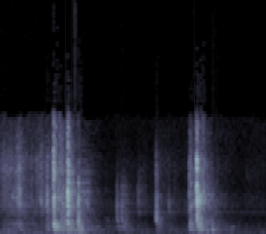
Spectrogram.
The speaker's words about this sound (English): And he closes the door.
